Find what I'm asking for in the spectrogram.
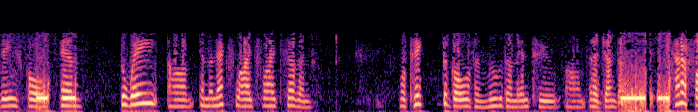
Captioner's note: beeping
